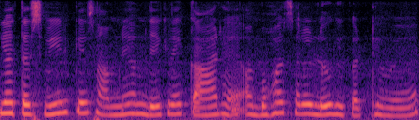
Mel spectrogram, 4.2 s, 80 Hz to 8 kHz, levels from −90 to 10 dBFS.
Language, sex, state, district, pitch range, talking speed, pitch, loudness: Hindi, female, Uttar Pradesh, Etah, 215-240 Hz, 240 wpm, 230 Hz, -27 LUFS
